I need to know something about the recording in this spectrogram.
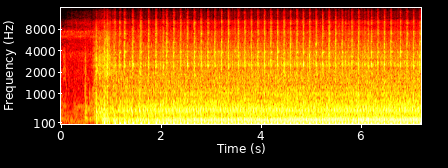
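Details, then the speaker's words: Craftsman LT2000 lawn tractor: engine catches after a brief crank and settles into an even, steady putter with no knocks or misses; runs okay but somewhat rich, with black smoke from the exhaust. "sounds pretty good so aside from it running kind of rich you can tell because the black smoke is coming out right start it up and runs okay"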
